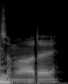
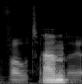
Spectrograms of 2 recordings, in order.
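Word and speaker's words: Woltemade: Voltemade. Yeah. It's a V, not a W. Voltemade.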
